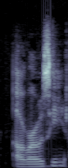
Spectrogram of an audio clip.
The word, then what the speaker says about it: Arozzi: Gaming chair via Arozzi, I think. That's how you pronounce it. – Maybe it's Arozzi, like pizza? Is it yeah, Italian? Is it Italian made? If it's Italian made, it'd be Arozzi.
